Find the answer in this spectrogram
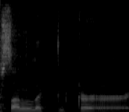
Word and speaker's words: Sunlicker: uh bethany's drinking hype sun liquor sun licker yup exactly it's great liquor and liquor same same pronunciation same sound life of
